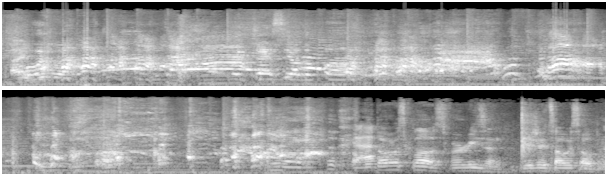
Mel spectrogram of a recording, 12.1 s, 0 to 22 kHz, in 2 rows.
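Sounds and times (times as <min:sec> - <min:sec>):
men laughing: 0:00.0 - 0:09.7
men talking: 0:00.0 - 0:12.0.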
